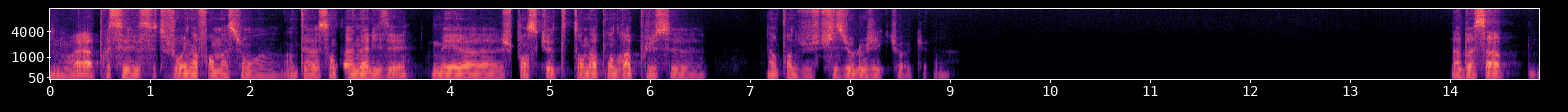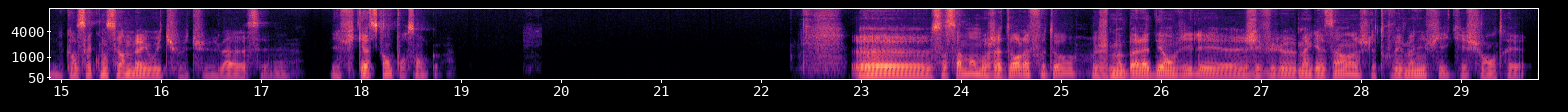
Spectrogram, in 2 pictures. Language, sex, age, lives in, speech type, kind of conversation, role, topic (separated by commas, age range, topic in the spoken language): French, male, 30-34, France, conversation, unstructured, none, As-tu déjà eu l’impression d’être exploité au travail ?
